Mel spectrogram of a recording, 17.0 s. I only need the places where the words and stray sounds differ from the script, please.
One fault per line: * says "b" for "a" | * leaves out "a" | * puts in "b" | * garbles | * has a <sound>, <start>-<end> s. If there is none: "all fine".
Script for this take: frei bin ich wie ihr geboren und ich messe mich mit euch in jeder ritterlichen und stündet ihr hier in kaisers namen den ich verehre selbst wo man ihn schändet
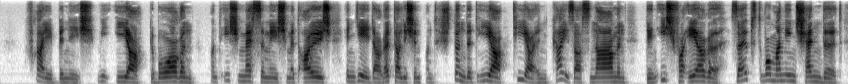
all fine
